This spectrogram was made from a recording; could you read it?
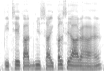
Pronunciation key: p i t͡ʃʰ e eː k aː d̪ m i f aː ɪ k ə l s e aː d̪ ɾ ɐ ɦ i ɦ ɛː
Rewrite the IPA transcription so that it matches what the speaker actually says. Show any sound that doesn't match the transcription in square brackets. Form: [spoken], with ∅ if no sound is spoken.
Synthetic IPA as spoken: p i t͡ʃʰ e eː k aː d̪ m i [s] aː ɪ k ə l s e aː [∅] ɾ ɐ ɦ [a] ɦ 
